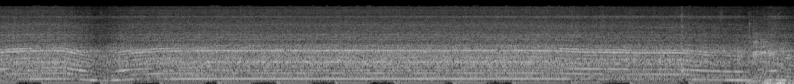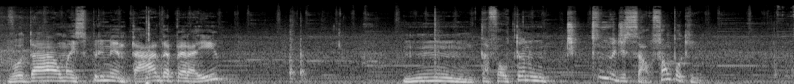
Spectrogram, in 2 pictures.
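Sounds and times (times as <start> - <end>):
blender pureeing cooked zucchini with onion and fresh basil: 0.0 - 8.5
speech: 8.0 - 10.3, 12.0 - 15.1.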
